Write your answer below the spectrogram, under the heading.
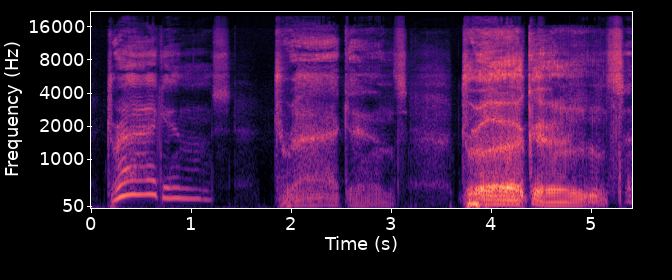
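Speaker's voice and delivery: demonic voice.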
